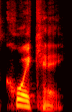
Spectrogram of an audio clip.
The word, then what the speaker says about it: Koike: I don't know if it's the hide up or the hidey up or whatever, but I know how to pronounce the second word. Is koike. Koike is how you pronounce that.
